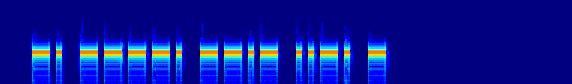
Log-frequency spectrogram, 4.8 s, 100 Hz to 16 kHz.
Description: Morse code, heard as a keyed tone, about 25 wpm, 700 Hz. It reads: N9QFT
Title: Speed Racing - USA 1x3 Call Signs 20wpm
